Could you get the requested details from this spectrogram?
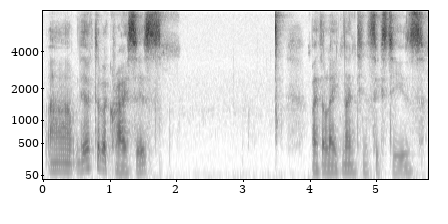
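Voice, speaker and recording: A man with a lisp reading aloud haltingly, stumbling and correcting himself, with casual asides. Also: very deep voice, warm tone, husky. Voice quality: lisp on s sounds. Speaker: host reading a tabletop game sourcebook aloud.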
